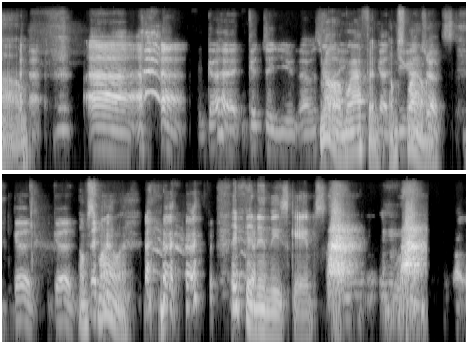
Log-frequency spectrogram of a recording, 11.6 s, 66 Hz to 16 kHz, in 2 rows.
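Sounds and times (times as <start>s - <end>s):
laughter: 0.0s - 3.9s, 6.0s - 9.2s
speech: 0.2s - 2.3s, 3.1s - 11.5s
puppy barking: 9.9s - 11.2s.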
